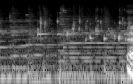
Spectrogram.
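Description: Soft background music, with faint dripping of orange juice squeezed by hand into a small steel jigger.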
